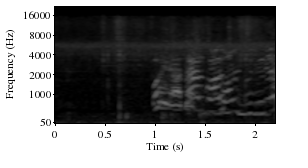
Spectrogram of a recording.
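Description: High-pitched laughter that starts about a second in, with the pitch wavering quickly up and down, after a quieter first second with one soft knock.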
